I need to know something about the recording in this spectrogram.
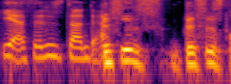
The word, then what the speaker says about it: Dundas: Well, I think they've changed it now, but like, yes, it is Dundas.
